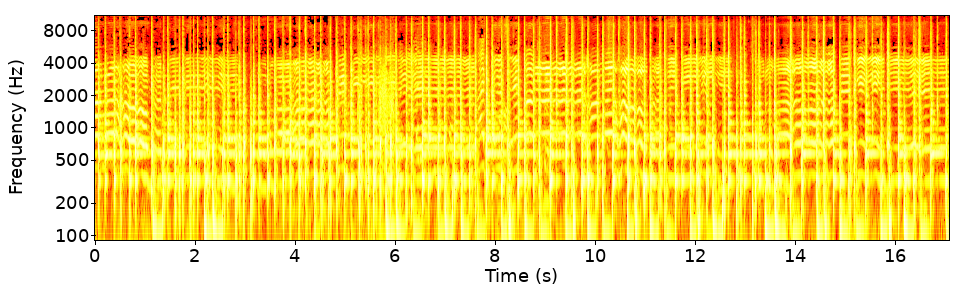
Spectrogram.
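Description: A woman singing to a dholak, the two-headed rope-tensioned barrel drum played by hand. The drum keeps a fast, steady beat of deep bass strokes among sharper slaps.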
